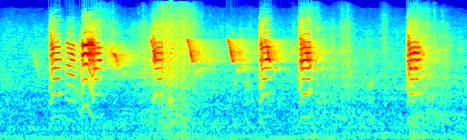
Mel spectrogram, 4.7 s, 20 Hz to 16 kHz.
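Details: Zebra finch family in a cage, parents busy feeding young, May 2023: spaced, nasal, buzzy calls in short clusters about once a second, with a few drawn-out thin tones between them.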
